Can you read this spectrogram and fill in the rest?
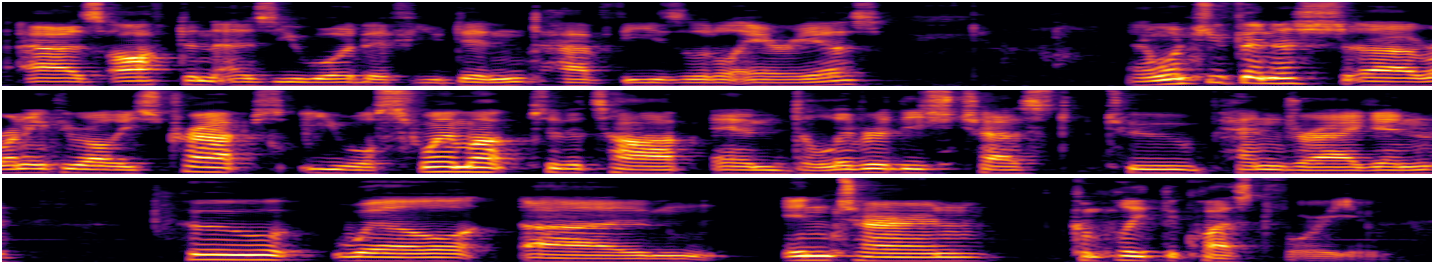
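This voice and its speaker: A man giving a casual, somewhat halting walkthrough commentary as the host of a video game guide. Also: medium pitch, sharp tone.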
